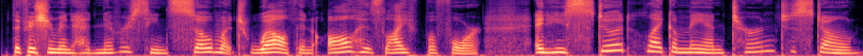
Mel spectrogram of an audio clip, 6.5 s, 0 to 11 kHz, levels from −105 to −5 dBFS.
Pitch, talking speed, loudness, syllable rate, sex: 220 Hz, 205 wpm, -18 LUFS, 5.0 syllables/s, female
